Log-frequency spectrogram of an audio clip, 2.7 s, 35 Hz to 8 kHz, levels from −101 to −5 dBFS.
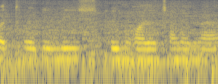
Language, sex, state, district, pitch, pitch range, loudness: Hindi, female, Maharashtra, Mumbai Suburban, 170 Hz, 165-175 Hz, -16 LUFS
